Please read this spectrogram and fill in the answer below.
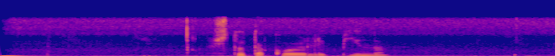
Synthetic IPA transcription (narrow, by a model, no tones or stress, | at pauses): ʂt̪ɔt̪akɔjəlʲɪpʲinɐ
